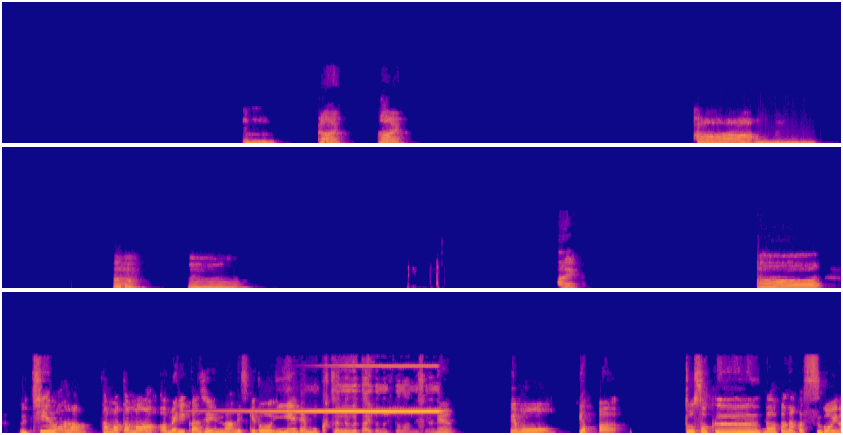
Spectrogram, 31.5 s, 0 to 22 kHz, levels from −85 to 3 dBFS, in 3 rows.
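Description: Call bitrate drop, 6.8 to 16.53 s: the call's bandwidth estimate fell, so the Opus encoder was forced to spend far fewer bits on the speech. The sound turns coarse and watery, and the top end closes in from 20 kHz down to about 6 kHz, leaving the speech muffled. This fits a fall from 40 kbps to around 8 kbps, with the worst stretch lasting about 3.3 s before quality recovers.

Loudspeaker feedback squeal, 23.19 to 26.61 s: the microphone is picking up the loudspeaker it feeds, and at 3.5 kHz the loop gain exceeds one, so that frequency feeds on itself. A single piercing tone at 3.5 kHz swells over roughly two seconds until it stands around 10 dB above the speech, then persists as a steady squeal until it stops.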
